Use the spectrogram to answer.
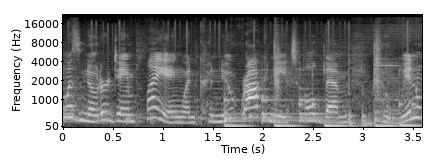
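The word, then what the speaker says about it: Knute: Notre Dame playing when Knut Rodney told them to win one for the Gipper Michigan Michigan State or army yes Canute is the Norwegian and proper pronunciation George Gipp was Notre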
